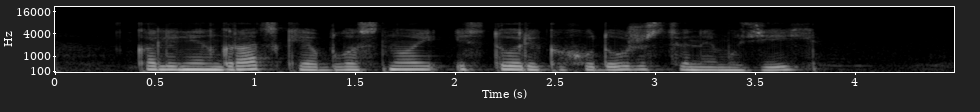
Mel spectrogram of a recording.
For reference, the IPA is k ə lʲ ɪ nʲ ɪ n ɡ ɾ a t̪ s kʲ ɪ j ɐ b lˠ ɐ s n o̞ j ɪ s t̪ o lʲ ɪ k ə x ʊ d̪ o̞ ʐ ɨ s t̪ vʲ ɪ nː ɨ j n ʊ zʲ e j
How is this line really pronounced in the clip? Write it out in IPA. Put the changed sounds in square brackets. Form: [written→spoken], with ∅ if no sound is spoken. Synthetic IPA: k ə lʲ ɪ nʲ ɪ n ɡ ɾ a t̪ s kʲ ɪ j ɐ b lˠ ɐ s n o̞ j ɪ s t̪ o [lʲ→ɾʲ] ɪ k ə x ʊ d̪ o̞ ʐ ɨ s t̪ vʲ ɪ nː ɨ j [n→m] ʊ zʲ e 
